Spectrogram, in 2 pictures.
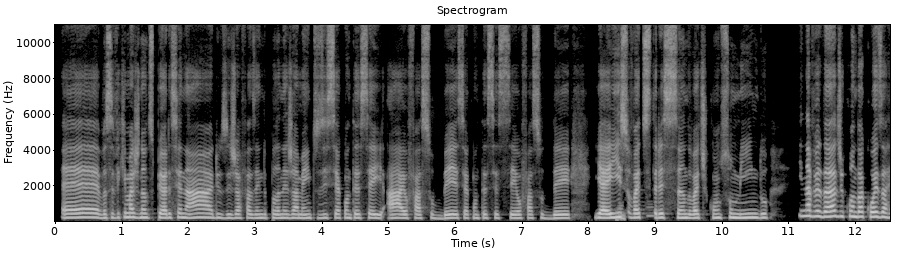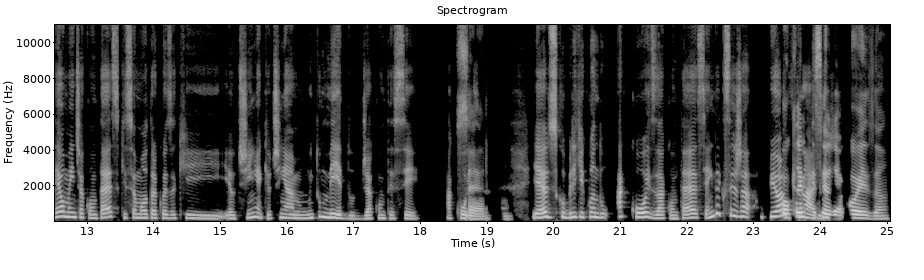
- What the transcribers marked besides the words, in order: none
- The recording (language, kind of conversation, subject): Portuguese, podcast, Como você lida com dúvidas sobre quem você é?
